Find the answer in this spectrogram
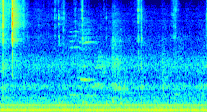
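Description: Eating close to the microphone: two or three sharp crunchy clicks as food is bitten, then faint scattered crackles of chewing, over a steady low hum.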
